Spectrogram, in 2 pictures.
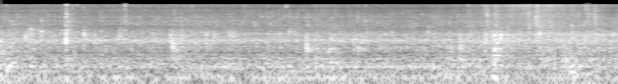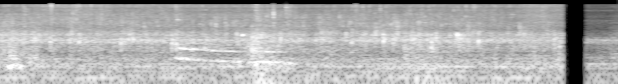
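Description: Fish fries in a pan of hot oil, a steady close sizzle and crackle running throughout with occasional utensil taps.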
